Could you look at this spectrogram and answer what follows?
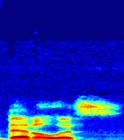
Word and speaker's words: Daedalus: it just died dallas i always say die dallas people said daedalus yes yes and i think that's that's what keith how he pronounces it but you know it's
